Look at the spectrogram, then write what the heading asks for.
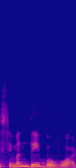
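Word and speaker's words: Simone de Beauvoir: इसकी प्रोनाउंसिएशन, ये एक फ्रेंच नेम है, तो इस हिसाब से उसकी जो प्रोनाउंसिएशन वो बनती है सिमन दी बुवॉर, ठीक है।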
